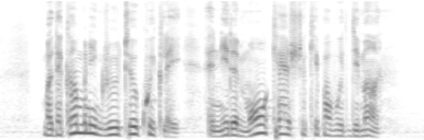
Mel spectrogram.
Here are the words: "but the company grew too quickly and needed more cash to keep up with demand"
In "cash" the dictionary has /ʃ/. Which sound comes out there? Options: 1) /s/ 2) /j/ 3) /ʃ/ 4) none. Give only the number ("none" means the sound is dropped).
3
